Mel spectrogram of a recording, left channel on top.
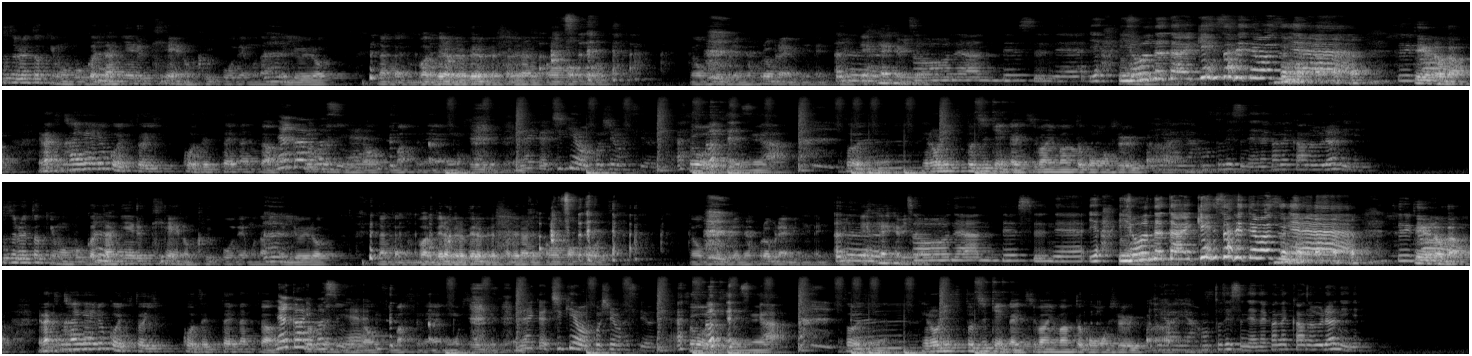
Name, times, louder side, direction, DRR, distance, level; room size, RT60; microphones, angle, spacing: voice 1, 0.0-3.2 3.8-6.0 6.9-9.2 11.2-11.4 12.8-14.6 15.0-17.5 17.9-19.9 21.5-22.3 23.1-23.6 23.9-26.7, right 1 dB, 40° right, 3 dB, 1.4 m, -28 dB
voice 2, 2.6-2.9 3.7-3.8 5.0-5.1 5.5-5.9 7.0-7.5 8.3-8.8 9.1-13.5 14.0-14.7 15.3-15.6 17.4-18.4 19.4-21.8 22.3-23.9 26.2-28.2, right 5 dB, 85° right, 6 dB, 0.5 m, -26 dB
sound 1, 19.1-19.6 19.8-19.9 20.2-20.3 20.5-21.0 21.2-22.4 22.6-22.8 23.0-24.7, right 1 dB, 10° right, 0.4 m, -32 dB
6.3 x 4.4 x 3.5 m, 0.65 s
head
